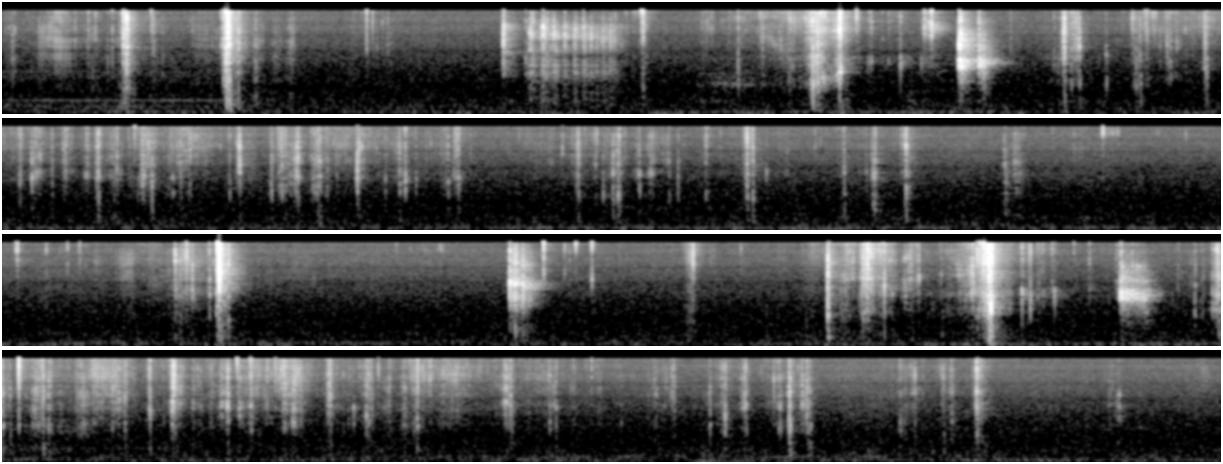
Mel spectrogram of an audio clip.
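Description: Hands handling small plastic slime containers and soft clay: plastic lids clicking and snapping open, with soft peeling, sticky and crinkling handling noises between. A handful of the clicks stand out sharply.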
